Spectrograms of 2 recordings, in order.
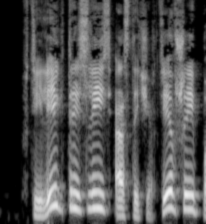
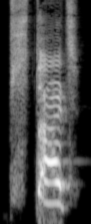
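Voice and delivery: much higher, loud barked command; sudden shout; 4 dB louder than usual. A narrator's reading. The poet ordering the lords to stand. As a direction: snap it out sharply. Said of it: "внезапно ... воскликнул поэт".

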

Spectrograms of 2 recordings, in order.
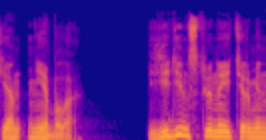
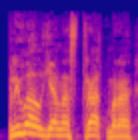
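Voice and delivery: loud, high angry shout; 7 semitones higher, 4 dB louder than usual. A narrator's reading. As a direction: yell it in defiance. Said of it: "закричал Чатрукиан".

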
